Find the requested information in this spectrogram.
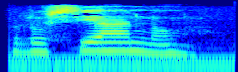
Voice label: "Russian", cebuano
